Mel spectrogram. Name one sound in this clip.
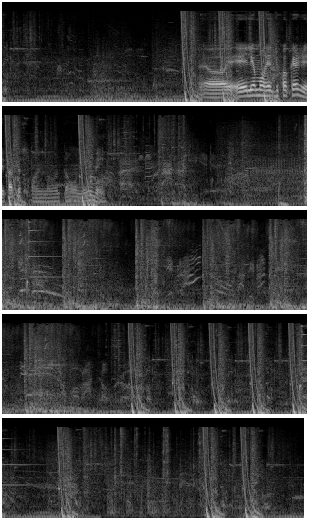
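Cartoon laser and cannon shots fire in rapid bursts.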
